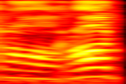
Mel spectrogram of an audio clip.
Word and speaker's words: Rara: menderita atau sedang sakit sementara bahasa Jawa Rara atau Roro Rara atau Rasul saja Rara bacanya Roro dalam bahasa Jawa memiliki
